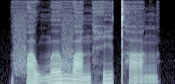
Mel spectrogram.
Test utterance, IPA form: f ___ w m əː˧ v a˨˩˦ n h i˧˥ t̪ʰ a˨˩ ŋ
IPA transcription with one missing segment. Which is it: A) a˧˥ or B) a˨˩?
B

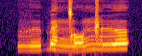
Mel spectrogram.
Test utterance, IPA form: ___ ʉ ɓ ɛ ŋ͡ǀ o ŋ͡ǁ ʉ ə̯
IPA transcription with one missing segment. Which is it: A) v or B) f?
A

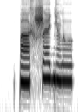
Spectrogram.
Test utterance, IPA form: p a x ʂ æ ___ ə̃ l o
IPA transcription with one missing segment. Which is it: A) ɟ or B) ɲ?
A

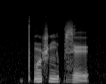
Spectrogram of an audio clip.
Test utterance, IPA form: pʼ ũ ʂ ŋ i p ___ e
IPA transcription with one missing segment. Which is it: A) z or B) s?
A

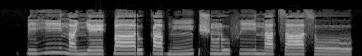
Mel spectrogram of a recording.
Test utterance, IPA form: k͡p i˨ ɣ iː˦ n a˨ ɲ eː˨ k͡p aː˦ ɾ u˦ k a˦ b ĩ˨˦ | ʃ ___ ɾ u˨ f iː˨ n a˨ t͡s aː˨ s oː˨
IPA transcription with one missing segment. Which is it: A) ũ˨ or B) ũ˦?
A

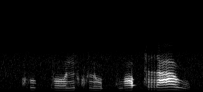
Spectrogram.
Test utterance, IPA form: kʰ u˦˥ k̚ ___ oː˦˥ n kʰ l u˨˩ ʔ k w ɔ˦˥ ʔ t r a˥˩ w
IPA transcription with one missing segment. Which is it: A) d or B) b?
B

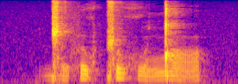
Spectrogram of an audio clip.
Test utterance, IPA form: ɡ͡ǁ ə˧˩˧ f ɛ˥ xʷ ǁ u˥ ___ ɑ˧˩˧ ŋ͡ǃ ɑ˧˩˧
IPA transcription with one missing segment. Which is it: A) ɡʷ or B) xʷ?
B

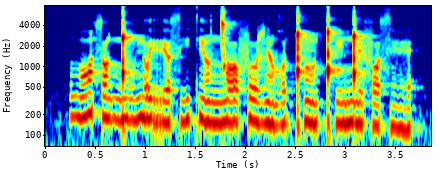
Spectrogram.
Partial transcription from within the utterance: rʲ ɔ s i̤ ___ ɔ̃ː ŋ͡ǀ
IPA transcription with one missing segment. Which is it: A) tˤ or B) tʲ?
B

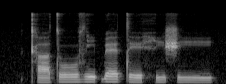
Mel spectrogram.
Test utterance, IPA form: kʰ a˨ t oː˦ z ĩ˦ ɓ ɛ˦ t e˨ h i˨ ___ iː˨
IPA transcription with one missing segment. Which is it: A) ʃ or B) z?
A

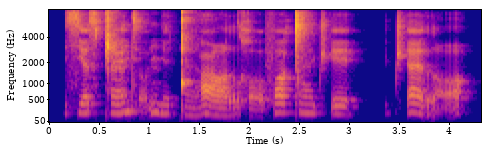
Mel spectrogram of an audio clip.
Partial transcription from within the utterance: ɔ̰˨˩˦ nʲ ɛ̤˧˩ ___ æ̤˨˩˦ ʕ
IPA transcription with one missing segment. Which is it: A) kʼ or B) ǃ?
B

